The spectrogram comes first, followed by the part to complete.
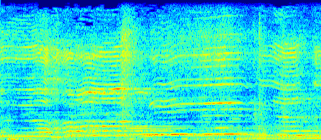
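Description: Female vocalist singing with a live small band of upright bass, drum kit, keyboard and saxophone. Her voice dips, then glides up into a held note about halfway through, over a steady bass line.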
